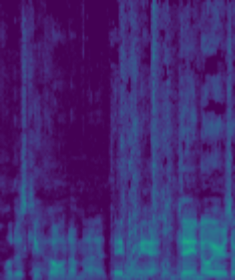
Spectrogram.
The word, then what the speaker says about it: Desnoyers: But also, to that matter, Elliot Desnoyers is evidently how you say his name, not Desnoyers, like we were saying.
